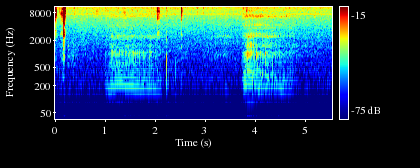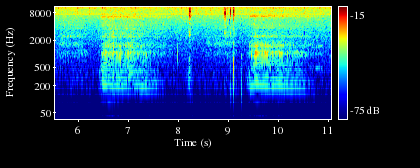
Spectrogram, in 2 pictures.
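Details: Four rumbling, fluttering snores from Aurora roughly every two and a half seconds, about 24 a minute, with faint clicks between; loud snoring.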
